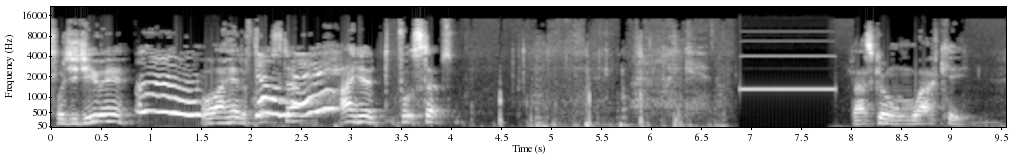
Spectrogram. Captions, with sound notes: - What did you hear? (moans) Well, I heard a footstep. - Down there? - I heard footsteps. - I don't like it. (metre beeps) - That's going wacky.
